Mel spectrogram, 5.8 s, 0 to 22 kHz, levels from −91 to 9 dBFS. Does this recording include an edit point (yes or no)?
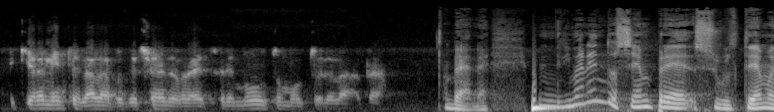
no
